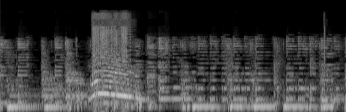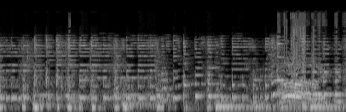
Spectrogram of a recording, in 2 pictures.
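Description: Two acoustic guitars strumming chords in a steady rhythm. About a second and a half in, and again near the end, a short loud burst falls in pitch over the strumming.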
